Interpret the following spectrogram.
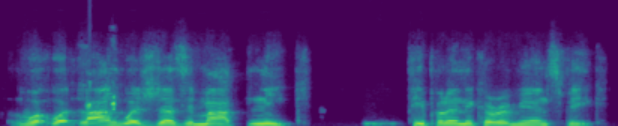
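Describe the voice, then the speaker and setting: In a dull, dry lo-fi recording with no room sound, a male class instructor quizzes his religious students and presses them to respond. His voice is mid-range and darkish, at normal speed, in a call-and-response format.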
